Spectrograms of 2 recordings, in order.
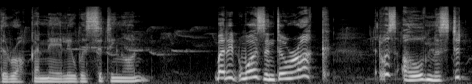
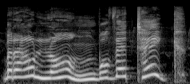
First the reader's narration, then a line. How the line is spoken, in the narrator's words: Anele asked impatiently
